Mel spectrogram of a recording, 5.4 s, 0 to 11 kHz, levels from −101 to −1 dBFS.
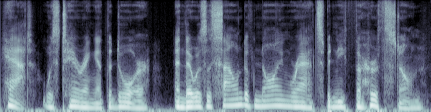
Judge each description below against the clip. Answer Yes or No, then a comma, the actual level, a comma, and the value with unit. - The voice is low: Yes, low, 100 Hz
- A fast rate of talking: Yes, fast, 210 wpm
